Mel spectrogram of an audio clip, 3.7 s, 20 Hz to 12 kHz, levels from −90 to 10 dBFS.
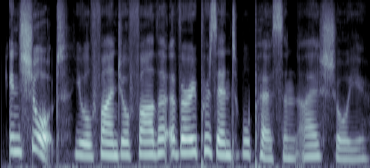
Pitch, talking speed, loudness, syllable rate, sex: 210 Hz, 225 wpm, -19 LUFS, 6.4 syllables/s, female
